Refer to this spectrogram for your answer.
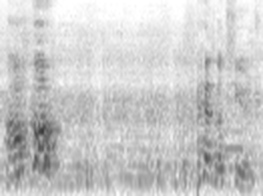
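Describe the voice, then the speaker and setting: Filmed on a home webcam that sounds roomy and distant with music playing behind, a woman vlogger giggles, teases and trades crude jokes with a friend in casual chat. She speaks slowly in a high-pitched, sharp voice with huge swings in pitch.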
